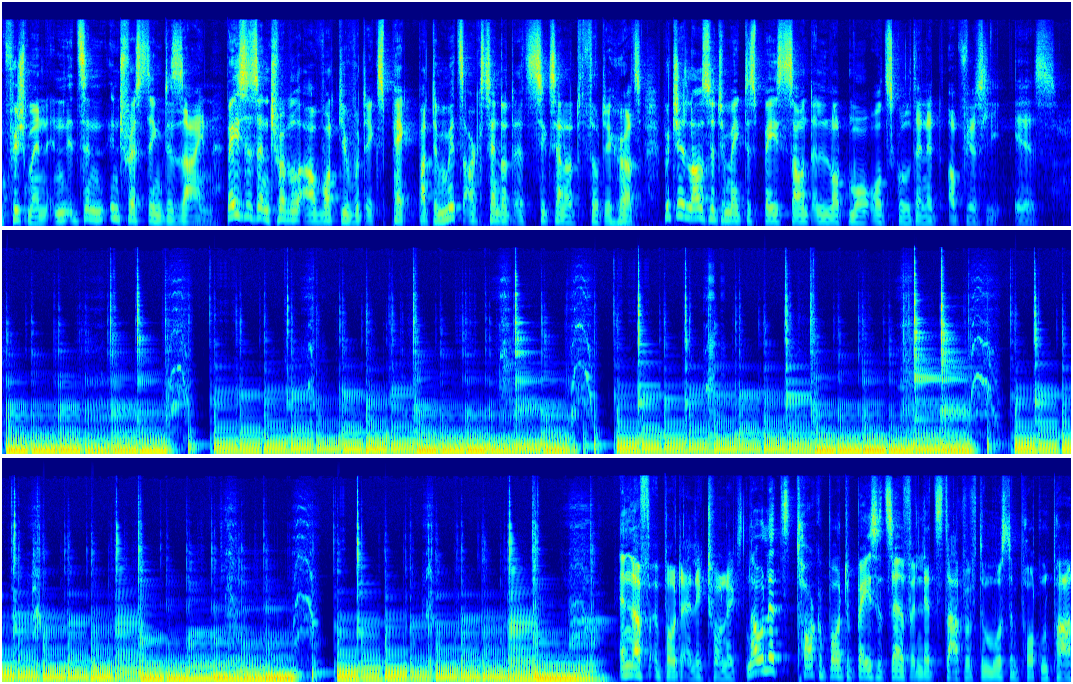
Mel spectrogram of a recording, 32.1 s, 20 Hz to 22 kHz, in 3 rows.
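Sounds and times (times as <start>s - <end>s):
electric bass riff: 10.7s - 27.6s.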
